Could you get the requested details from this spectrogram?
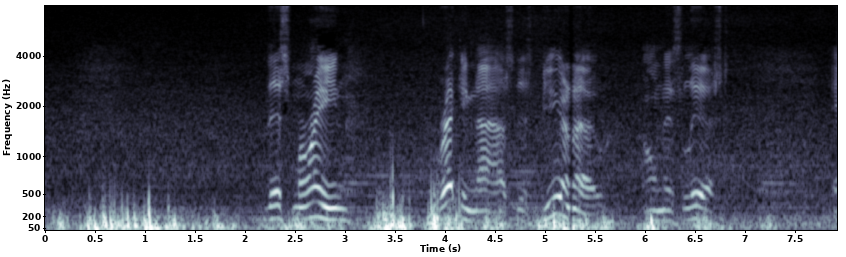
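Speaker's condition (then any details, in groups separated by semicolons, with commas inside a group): No condition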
